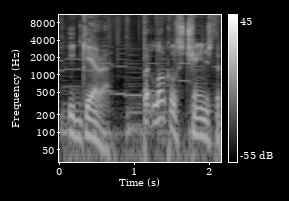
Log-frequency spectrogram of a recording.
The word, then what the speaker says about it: Higuera: is now modern-day Arizona the name is correctly pronounced igera but locals changed the pronunciation and today it's known as haera the haera settled in California's First Pueblo San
